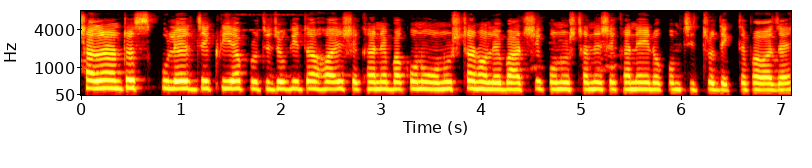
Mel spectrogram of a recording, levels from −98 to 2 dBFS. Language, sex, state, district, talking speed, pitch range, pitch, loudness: Bengali, female, West Bengal, North 24 Parganas, 170 wpm, 235-260 Hz, 245 Hz, -17 LUFS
